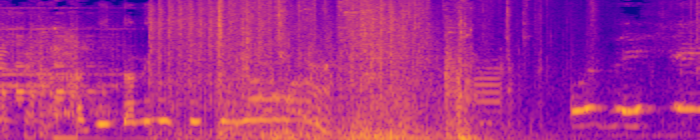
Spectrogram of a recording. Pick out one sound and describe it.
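Gunshots bang in short bursts.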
